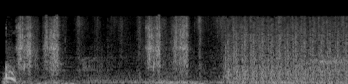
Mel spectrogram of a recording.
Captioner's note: gun is cocked; gun is cocked again; gunfire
